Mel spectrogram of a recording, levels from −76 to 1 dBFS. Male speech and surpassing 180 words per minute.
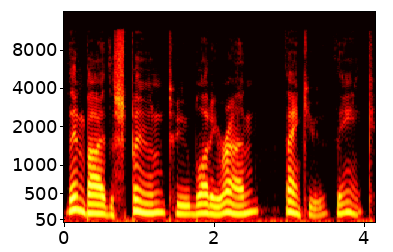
No: male; average, 145 wpm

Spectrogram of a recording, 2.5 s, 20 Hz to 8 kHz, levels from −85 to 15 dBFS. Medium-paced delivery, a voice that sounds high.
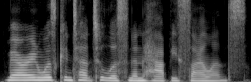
Yes: average, 190 wpm; high, 220 Hz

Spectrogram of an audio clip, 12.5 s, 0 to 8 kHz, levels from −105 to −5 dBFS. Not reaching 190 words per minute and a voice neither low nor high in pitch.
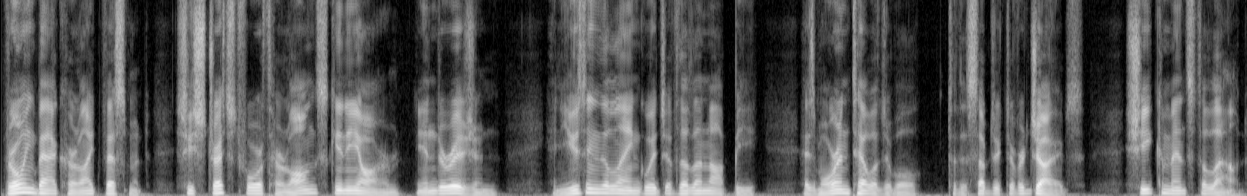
No: average, 160 wpm; low, 105 Hz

